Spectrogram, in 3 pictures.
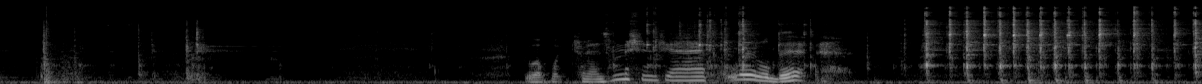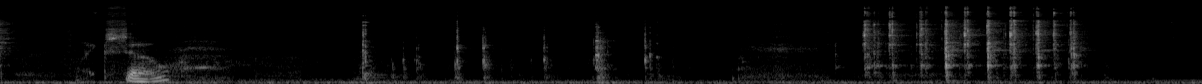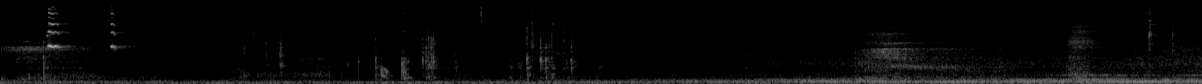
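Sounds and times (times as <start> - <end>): metallic clicks and taps: 6.4 - 12.1, 20.6 - 22.9, 35.4 - 36.0.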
